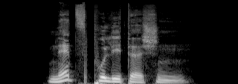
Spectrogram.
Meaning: inflection of netzpolitisch: 1. strong genitive masculine/neuter singular 2. weak/mixed genitive/dative all-gender singular 3. strong/weak/mixed accusative masculine singular 4. strong dative plural
- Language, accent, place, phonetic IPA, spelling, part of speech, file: German, Germany, Berlin, [ˈnɛt͡spoˌliːtɪʃn̩], netzpolitischen, adjective, De-netzpolitischen.ogg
